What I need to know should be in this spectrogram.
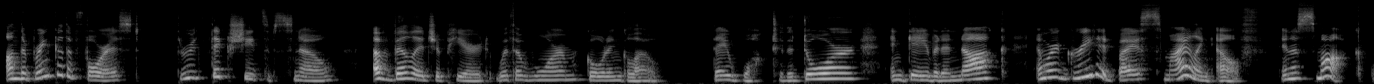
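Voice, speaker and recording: A woman reading a rhyming children's story aloud in a measured, deliberate storytelling delivery. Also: medium pitch, big pitch swings. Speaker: storybook reader.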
